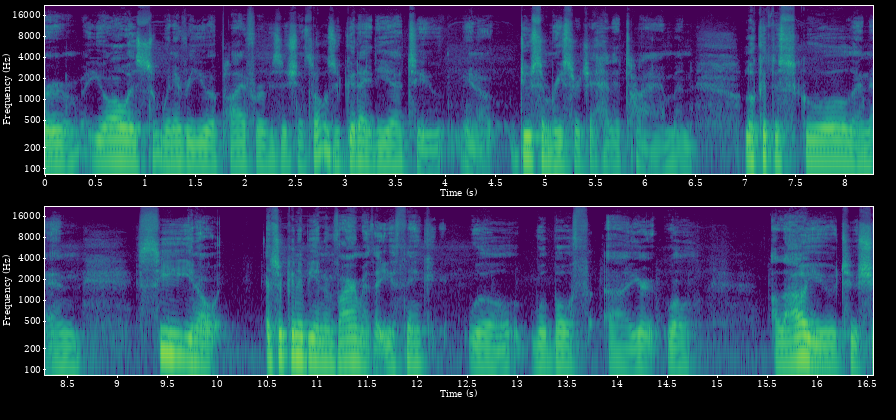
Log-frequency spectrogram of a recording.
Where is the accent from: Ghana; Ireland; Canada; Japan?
Canada; moved away as an adult; now in United States; Well, I'm from Canada originally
